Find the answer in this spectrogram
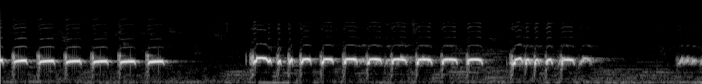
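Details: Lure song of a local zebra dove for prompting other zebra doves: fast series of bright cooing notes in several bursts, six notes, then eleven, then shorter runs with pauses between.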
